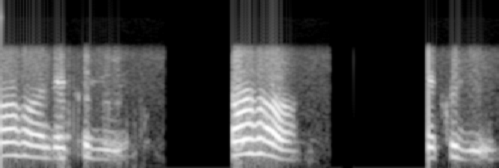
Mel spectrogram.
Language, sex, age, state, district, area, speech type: Odia, female, 30-45, Odisha, Sambalpur, rural, conversation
